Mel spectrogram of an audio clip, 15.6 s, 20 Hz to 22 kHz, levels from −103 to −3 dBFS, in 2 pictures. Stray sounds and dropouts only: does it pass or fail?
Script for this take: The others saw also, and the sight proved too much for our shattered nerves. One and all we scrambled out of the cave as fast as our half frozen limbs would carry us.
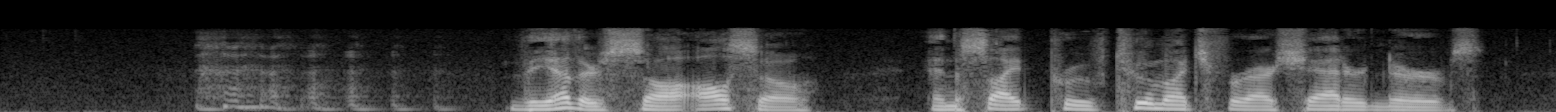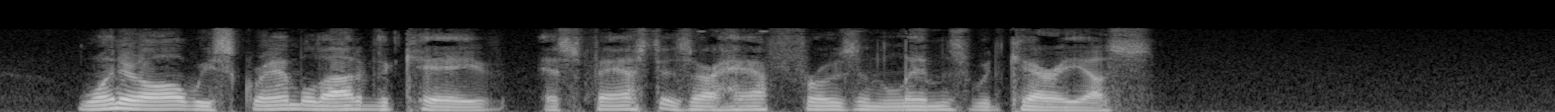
fail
